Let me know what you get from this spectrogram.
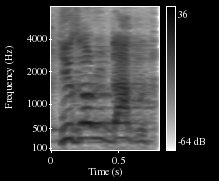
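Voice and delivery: ordinary talk, nothing marked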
